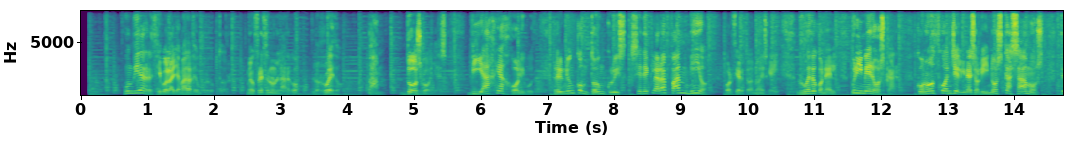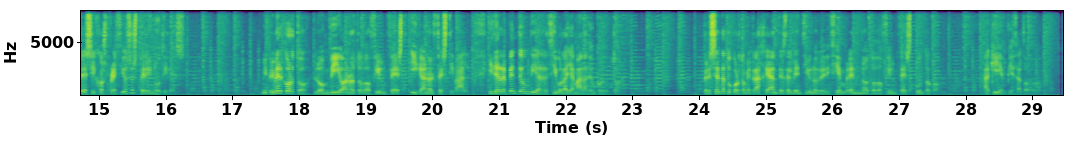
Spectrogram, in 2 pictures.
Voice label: male spanish comercial; ideasonora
